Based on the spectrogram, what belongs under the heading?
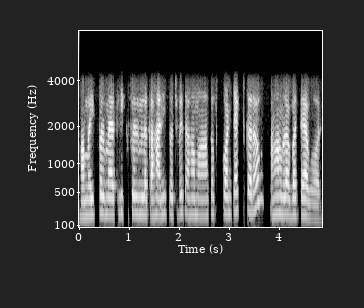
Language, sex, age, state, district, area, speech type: Maithili, female, 18-30, Bihar, Darbhanga, rural, conversation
